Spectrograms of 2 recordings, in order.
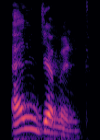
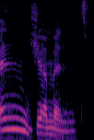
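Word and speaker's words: enjambment: तो इससे आप पहला कौन सा है, एनजेमेंट। देखो यहाँ पे ना ये एम बी साइलेंट से होता है, तो इसे एन और ये एन जैसा साउंड करते हैं, एनजेमेंट एनजेमेंट ऐसे आप इसे बोलेंगे।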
